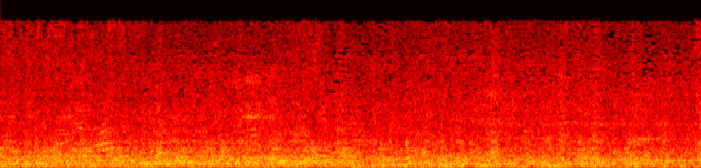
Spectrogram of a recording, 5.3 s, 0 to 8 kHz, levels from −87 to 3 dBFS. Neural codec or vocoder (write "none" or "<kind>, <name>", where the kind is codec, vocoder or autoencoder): none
